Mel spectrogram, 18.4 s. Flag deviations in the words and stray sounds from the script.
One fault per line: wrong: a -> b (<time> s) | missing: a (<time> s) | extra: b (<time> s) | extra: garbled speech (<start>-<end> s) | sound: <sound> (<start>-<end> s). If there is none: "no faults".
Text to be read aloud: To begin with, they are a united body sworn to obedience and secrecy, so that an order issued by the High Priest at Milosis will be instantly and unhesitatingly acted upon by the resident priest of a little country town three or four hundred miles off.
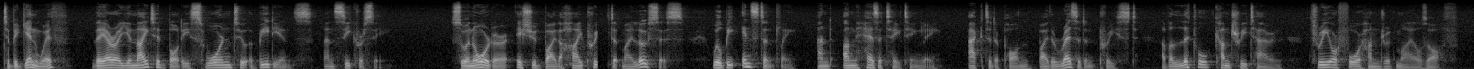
missing: that (5.8 s)
sound: dropout (7.5-7.6 s)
